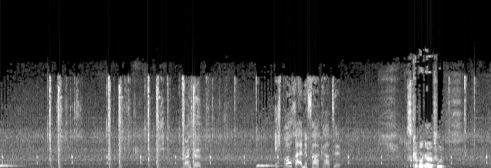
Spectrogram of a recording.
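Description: Buttons on a ticket machine click sharply a few times.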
